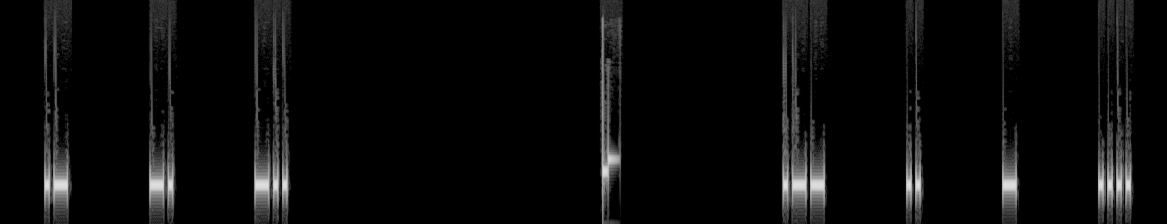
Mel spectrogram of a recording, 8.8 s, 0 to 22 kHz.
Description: Morse code, heard as a keyed tone, about 34 wpm, spaced as for 12 wpm, 700 Hz. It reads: AND WITH
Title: 6x Character Spacing - Top 100 Words - 35wpm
